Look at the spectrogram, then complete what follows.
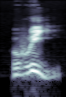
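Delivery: re as a long, clear REE; stressed syllable. Shown as a demonstration. Teacher contrasting stressed forms, re loud and clear. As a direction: give re a full drawn-out ee. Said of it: "That is loud and clear".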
